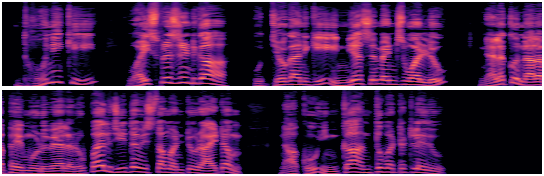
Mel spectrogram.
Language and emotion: Telugu, surprised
